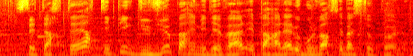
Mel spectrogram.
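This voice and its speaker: This man talks at a moderate speed. Background music can be heard. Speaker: TV host. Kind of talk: TV show presenting to camera.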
